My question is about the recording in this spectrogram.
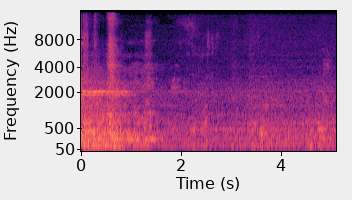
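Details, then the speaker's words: LG dryer after cleanout and heater/thermostat diagnosis, running manual speed dry on high heat: steady low rumble with an even soft tumbling rhythm, no scraping or squeal; drum turning smoothly and heating well, normal. "All right, so that's it. Everything's running good. It's heating well. Tub's turning like it should."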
